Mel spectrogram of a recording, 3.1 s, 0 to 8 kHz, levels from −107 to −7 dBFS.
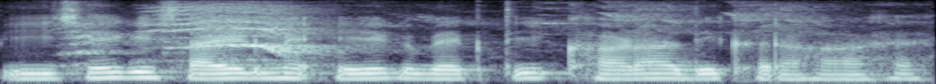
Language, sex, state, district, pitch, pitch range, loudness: Hindi, male, Uttar Pradesh, Lucknow, 130 Hz, 125-135 Hz, -18 LUFS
